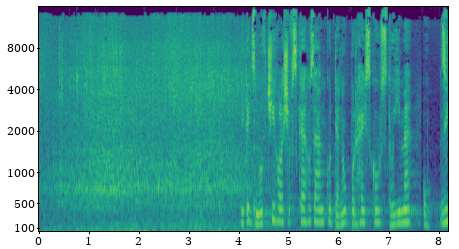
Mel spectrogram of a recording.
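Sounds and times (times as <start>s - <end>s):
Lego TGV toy train running on its track at an exhibition display: 0.0s - 4.7s
speech: 4.0s - 8.1s.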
